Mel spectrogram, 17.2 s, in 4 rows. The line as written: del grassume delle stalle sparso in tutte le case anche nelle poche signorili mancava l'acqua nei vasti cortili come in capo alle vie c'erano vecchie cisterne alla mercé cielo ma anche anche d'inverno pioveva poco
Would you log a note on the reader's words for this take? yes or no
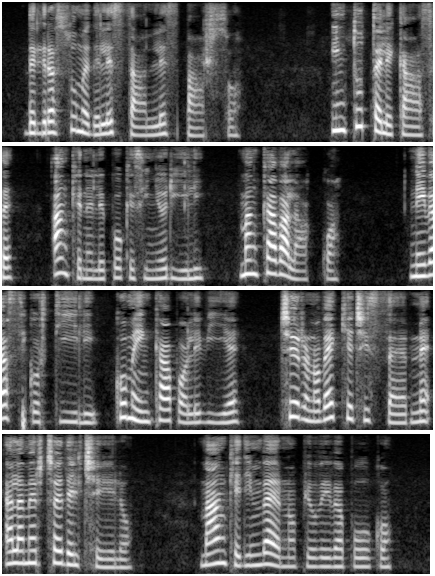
yes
